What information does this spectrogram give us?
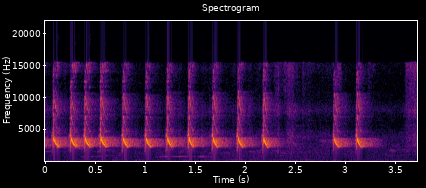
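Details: Kapas tembak, lively and crisp, singing master song for songbird training: a rapid string of about a dozen sharp repeated chips slowing toward the end, a pause, then two more chips.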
